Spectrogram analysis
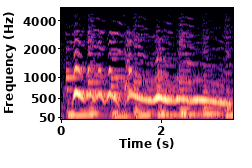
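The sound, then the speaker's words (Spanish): A dog howls in one long, wavering, mournful note that rises, dips and slowly trails downward over a few seconds, with a steady low rhythmic rumble underneath. “Aviente ese perro. Agua, ahí viene el perro con la muela.”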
